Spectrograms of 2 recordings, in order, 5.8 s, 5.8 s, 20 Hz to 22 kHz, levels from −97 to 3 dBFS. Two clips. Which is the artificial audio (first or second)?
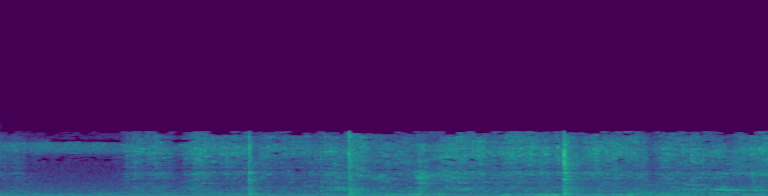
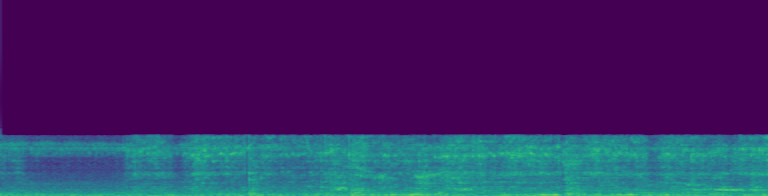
second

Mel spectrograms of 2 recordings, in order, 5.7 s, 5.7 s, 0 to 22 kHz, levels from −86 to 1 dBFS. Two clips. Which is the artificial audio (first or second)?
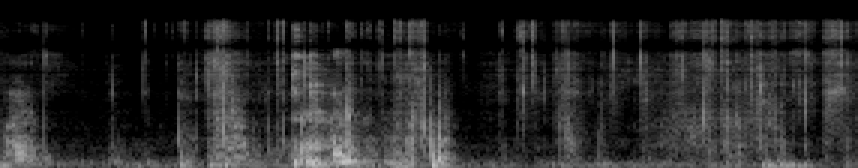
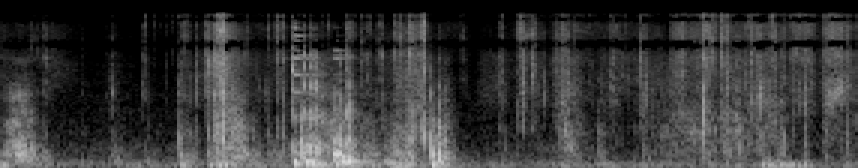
first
